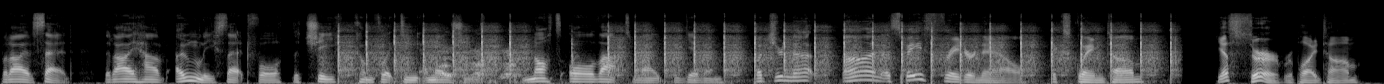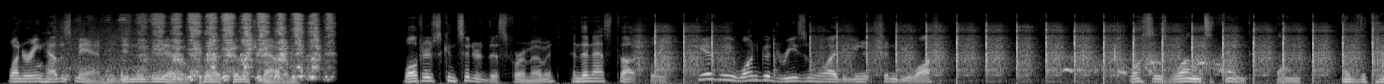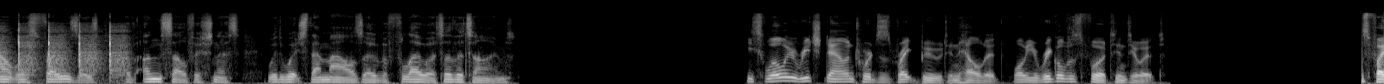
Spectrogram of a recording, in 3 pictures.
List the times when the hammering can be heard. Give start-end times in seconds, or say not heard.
3.1-11.8, 20.1-29.0.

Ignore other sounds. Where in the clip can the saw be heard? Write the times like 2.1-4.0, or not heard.
14.3-17.2.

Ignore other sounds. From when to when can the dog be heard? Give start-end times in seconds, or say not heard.
4.3-5.8, 24.4-26.2.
